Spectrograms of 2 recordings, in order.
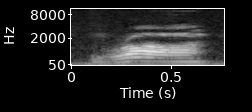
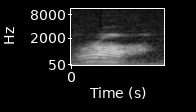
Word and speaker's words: Ra: in the egyptian society is ra or my preference and pronunciation is red ray is the sun god ray is the sun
